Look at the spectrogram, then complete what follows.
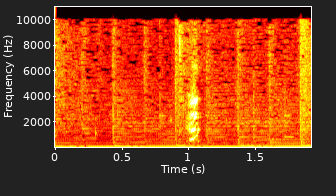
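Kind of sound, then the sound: human body sound, hiccup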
